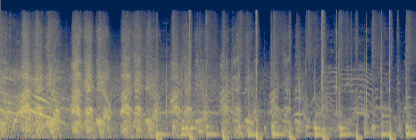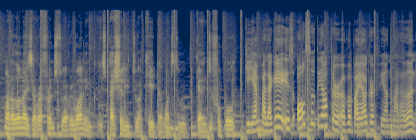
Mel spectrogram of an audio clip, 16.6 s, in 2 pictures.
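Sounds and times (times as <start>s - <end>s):
stadium crowd roaring and cheering: 0.0s - 8.5s
speech: 8.4s - 16.6s.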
